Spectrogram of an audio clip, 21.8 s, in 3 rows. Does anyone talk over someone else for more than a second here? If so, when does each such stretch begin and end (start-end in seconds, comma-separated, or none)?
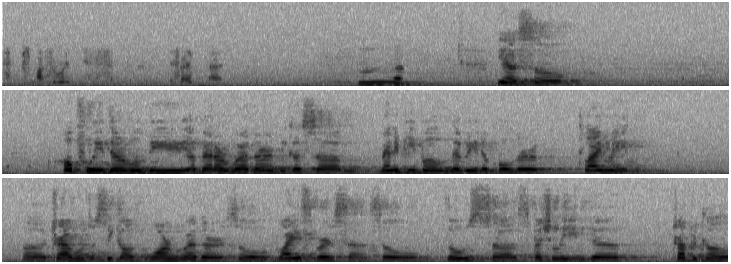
none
